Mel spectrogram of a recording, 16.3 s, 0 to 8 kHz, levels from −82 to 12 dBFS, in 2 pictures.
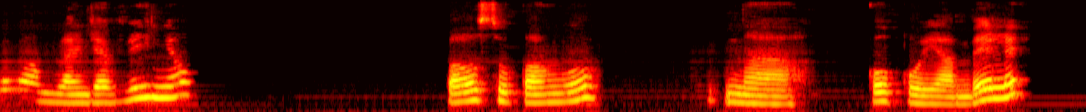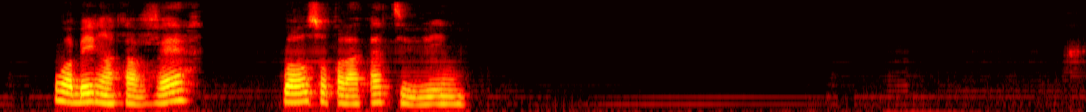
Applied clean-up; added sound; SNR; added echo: neural separator model SepFormer DNS4.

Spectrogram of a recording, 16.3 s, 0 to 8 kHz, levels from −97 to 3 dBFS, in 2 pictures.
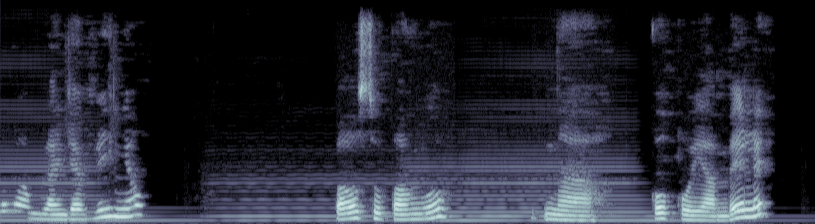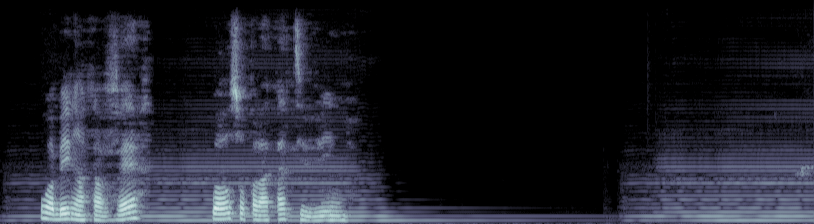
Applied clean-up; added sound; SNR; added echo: none; Bowed string instrument + Bowed string instrument; 19 dB; none.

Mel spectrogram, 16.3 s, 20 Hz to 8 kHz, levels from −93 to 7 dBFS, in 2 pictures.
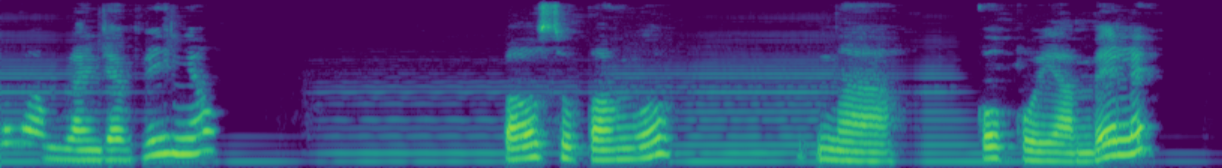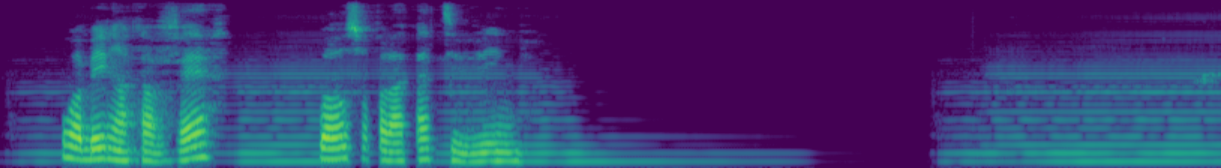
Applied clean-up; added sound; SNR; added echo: neural mask model RNNoise.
